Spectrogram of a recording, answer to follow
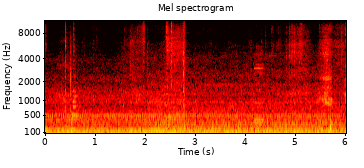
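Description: Mahindra Scorpio N heard from inside its cabin: a steady low rumble of engine and road, with a faint steady hum above it.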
